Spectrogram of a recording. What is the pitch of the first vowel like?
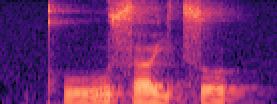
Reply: rising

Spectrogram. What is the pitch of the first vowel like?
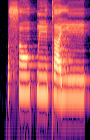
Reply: high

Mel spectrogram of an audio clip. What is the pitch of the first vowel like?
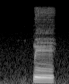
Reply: low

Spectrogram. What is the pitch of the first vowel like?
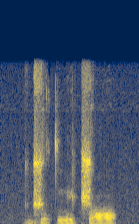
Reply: low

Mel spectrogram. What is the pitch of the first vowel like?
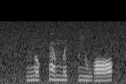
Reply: low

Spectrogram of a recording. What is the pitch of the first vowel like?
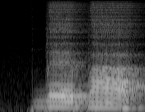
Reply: low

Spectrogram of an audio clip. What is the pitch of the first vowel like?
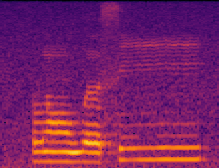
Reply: low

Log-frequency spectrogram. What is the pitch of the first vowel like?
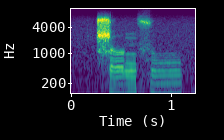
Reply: high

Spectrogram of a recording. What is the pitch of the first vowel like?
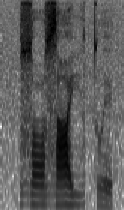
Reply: low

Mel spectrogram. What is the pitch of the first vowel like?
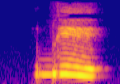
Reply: falling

